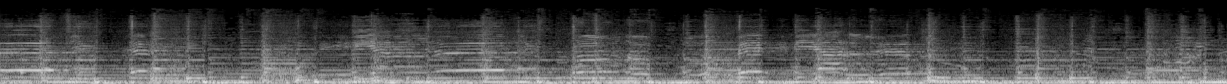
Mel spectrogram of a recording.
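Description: Live band music: a man singing into a microphone while strumming a ukulele, backed by electric guitar and a drum kit with a steady beat.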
